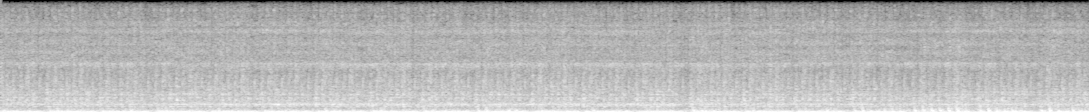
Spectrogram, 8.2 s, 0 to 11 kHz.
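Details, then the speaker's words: Mercedes 190SL with rebuilt Solex carbs, idle screwed down from 600 to about 400–425 rpm: very slow, lumpy idle with a loping thump about twice a second, engine labouring. Idle set too low. "and 425 400 425 pretty impressive now we don't want the engine laboring so we're going to kick it back [Applause] up"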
